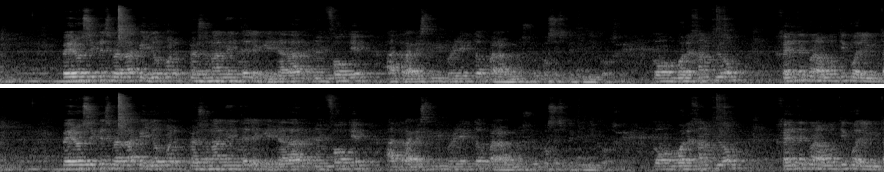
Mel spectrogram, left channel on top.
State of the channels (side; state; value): both; normal; correlation 0.51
